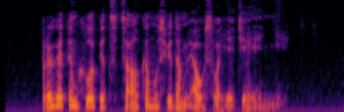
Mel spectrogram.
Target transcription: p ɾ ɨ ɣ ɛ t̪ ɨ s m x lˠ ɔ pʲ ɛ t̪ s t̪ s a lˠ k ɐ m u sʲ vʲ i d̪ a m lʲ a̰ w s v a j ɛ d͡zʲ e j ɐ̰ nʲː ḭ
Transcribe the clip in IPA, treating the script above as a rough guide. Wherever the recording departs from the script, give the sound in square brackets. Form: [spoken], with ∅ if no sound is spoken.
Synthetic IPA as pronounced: p ɾ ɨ ɣ ɛ t̪ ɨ [∅] m x lˠ ɔ pʲ ɛ t̪ s t̪ s a lˠ k ɐ m u sʲ vʲ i d̪ a m lʲ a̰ w s v a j ɛ d͡zʲ e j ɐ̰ nʲː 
